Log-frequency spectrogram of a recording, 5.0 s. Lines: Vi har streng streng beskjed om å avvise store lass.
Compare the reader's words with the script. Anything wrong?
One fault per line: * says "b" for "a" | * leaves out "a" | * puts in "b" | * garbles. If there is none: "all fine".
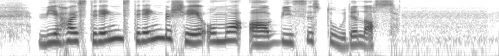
all fine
